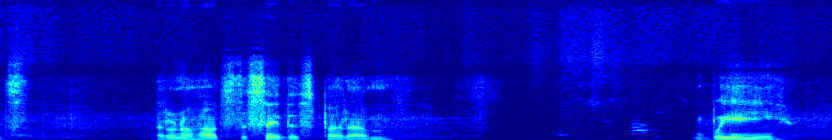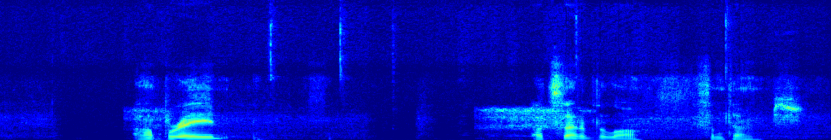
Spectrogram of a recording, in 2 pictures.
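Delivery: very hushed, quiet voice. A woman unsure whether someone is a good fit speaks in a very hushed voice. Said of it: "that in a very hushed voice".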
